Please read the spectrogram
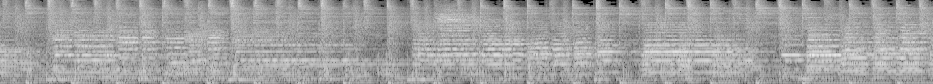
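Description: Wind band playing a tune, brass instruments such as trumpets and trombones carrying the melody over a steady drum beat.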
